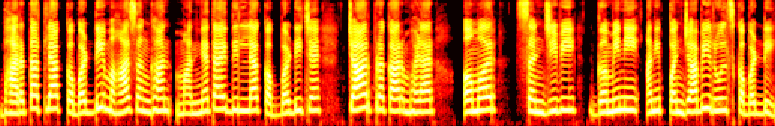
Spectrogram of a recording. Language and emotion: Goan Konkani, neutral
